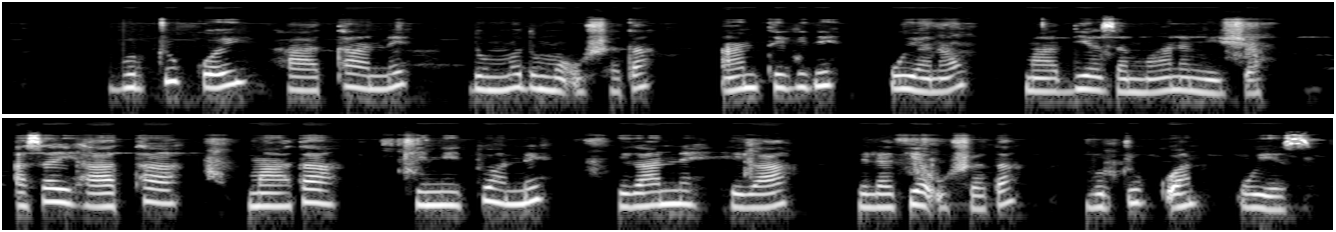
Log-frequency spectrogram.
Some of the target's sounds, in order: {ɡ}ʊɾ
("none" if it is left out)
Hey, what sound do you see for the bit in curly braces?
b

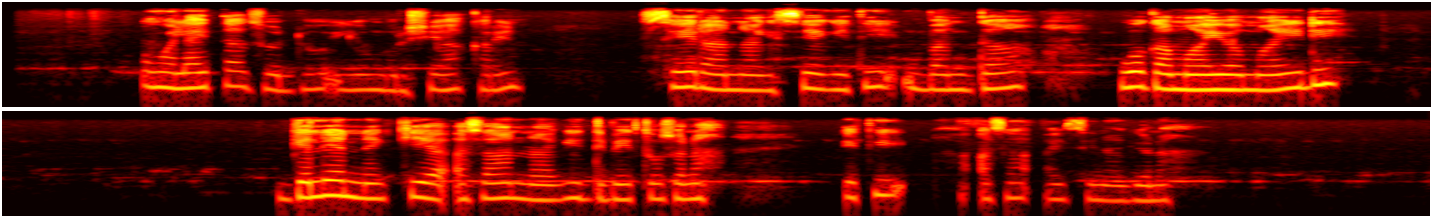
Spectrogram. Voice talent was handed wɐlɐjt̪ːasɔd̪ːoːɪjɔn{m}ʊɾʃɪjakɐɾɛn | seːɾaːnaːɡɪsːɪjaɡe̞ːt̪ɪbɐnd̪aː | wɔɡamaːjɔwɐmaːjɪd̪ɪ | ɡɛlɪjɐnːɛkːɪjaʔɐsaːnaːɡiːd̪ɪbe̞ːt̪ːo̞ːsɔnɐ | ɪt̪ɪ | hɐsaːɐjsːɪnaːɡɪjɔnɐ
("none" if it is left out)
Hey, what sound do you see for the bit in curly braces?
b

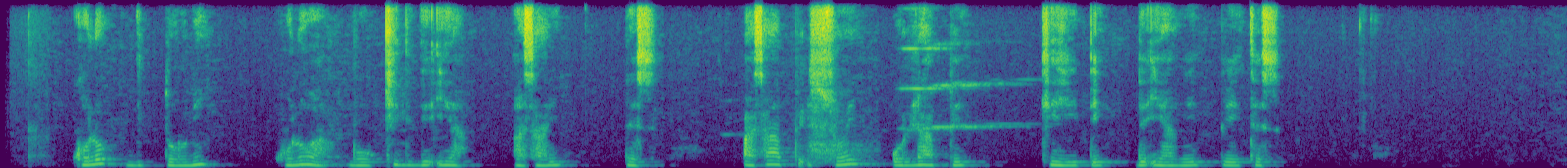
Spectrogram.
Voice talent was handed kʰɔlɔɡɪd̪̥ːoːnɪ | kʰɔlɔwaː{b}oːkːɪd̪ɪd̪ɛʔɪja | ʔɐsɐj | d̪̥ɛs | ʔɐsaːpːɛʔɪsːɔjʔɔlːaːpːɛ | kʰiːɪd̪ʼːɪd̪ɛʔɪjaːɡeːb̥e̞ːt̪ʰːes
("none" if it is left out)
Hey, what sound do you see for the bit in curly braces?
b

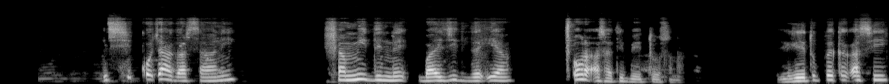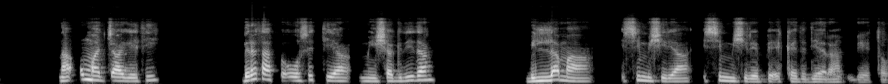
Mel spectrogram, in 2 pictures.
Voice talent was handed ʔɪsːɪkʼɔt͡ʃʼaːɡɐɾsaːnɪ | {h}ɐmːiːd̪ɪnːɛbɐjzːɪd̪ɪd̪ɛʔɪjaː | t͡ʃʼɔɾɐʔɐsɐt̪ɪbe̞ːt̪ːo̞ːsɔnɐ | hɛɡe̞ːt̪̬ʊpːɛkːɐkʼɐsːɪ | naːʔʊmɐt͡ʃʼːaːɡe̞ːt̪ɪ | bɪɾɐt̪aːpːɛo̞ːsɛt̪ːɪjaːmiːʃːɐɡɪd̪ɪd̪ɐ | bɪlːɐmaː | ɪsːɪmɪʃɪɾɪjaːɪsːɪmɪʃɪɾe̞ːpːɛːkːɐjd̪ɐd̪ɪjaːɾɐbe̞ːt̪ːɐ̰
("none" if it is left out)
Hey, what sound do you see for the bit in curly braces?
ʃ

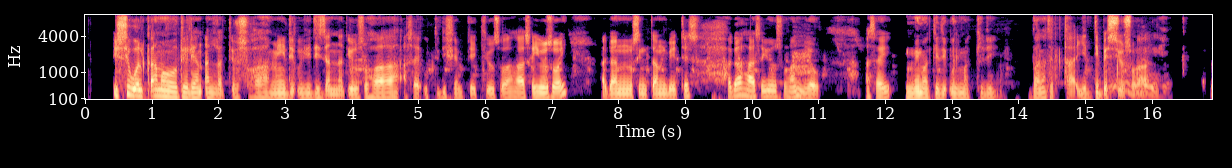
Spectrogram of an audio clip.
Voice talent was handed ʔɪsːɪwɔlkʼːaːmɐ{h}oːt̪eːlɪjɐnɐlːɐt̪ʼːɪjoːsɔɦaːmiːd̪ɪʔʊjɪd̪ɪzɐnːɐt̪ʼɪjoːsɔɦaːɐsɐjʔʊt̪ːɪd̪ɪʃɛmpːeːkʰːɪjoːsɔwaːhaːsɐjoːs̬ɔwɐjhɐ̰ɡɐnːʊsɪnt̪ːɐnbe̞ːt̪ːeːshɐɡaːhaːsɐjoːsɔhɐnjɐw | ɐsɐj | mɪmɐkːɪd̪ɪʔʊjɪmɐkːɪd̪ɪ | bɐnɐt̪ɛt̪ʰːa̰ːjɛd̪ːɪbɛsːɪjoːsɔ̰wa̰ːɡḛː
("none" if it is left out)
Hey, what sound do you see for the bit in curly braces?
h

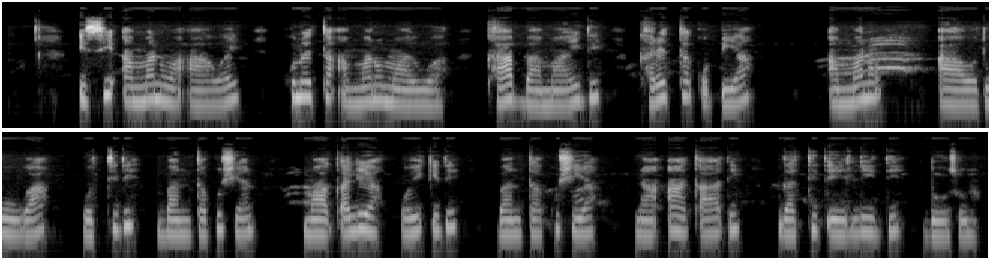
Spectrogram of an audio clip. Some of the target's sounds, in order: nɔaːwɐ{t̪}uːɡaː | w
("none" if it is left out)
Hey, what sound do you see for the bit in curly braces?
t̪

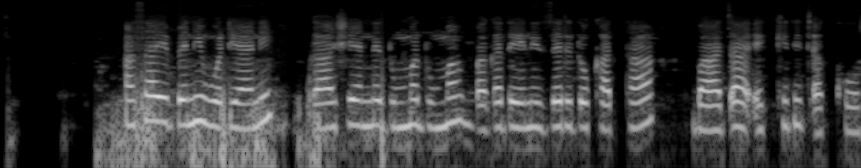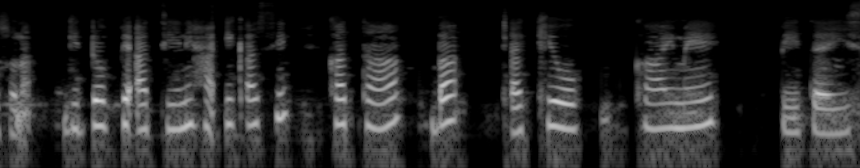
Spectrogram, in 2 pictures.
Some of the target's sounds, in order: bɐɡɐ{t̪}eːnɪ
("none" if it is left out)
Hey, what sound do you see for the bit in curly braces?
d̪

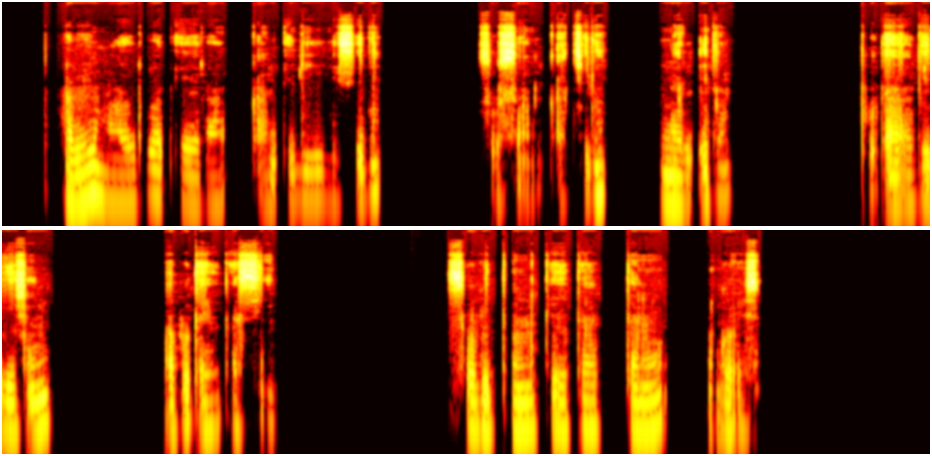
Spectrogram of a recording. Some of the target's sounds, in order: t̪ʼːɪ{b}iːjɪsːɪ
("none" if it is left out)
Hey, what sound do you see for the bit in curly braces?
ɡ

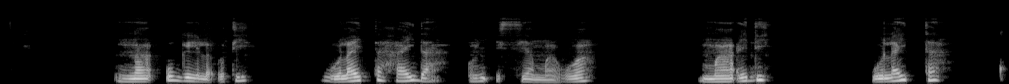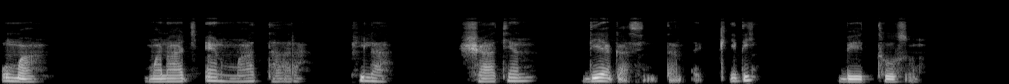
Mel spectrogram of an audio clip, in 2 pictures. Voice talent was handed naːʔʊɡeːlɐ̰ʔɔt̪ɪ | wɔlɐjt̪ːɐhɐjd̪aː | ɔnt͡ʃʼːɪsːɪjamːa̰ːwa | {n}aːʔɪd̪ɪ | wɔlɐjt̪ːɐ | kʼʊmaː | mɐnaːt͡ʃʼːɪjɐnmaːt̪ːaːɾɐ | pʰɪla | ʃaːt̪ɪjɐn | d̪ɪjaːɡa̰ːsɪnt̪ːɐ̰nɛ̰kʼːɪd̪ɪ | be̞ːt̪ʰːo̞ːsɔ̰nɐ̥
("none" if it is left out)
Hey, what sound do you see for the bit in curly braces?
m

